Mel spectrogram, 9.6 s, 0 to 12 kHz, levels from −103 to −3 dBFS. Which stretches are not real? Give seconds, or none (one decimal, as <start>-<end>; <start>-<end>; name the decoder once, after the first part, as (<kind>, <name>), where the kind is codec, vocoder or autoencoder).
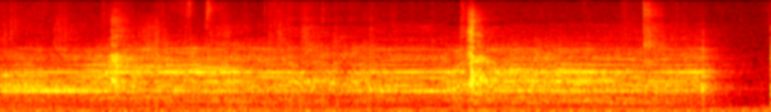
3.6-4.7 (codec, SNAC); 5.6-6.3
